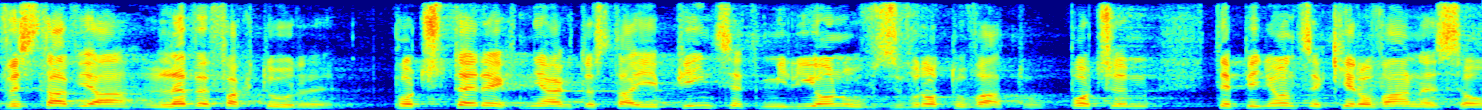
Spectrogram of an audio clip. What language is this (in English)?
Polish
